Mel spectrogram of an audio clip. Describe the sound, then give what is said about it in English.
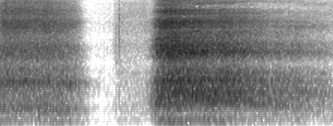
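A big, deliberate breath through the mouth: a shorter airy breath cuts off, and after a brief silence a longer, louder breath swells and slowly fades away. “One big breath.”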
